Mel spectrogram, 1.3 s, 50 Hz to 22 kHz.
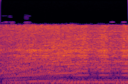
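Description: Simulated car engine revving steadily on a dyno in Car Parking Multiplayer 2, a loud sustained high-RPM drone with a strong low harmonic, heard alone with no talk.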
